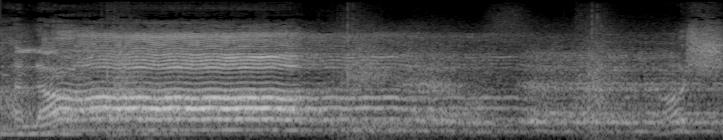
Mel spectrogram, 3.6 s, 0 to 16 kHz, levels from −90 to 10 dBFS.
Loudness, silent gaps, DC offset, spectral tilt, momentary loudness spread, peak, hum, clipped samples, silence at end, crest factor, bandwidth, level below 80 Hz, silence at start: -18 LUFS; none; under 0.1%; -0.5 dB/octave; 17 LU; -4 dBFS; none; under 0.1%; 0 s; 16 dB; 14 kHz; -66 dBFS; 0 s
